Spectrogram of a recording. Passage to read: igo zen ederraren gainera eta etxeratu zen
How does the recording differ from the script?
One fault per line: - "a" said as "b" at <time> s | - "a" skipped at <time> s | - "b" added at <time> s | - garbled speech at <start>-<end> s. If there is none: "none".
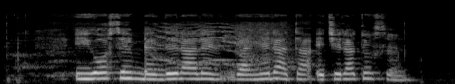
none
